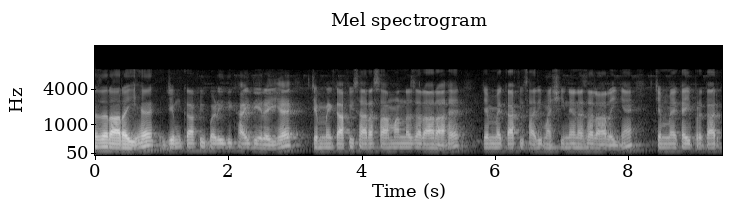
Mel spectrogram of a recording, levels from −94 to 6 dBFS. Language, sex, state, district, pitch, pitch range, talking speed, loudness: Hindi, male, Maharashtra, Sindhudurg, 95 Hz, 95-100 Hz, 215 wpm, -25 LUFS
